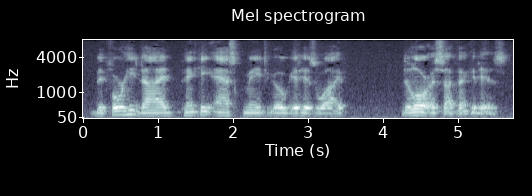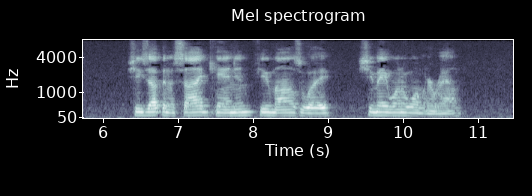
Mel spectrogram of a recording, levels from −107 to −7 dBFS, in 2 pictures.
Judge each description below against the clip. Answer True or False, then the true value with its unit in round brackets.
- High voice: False (115 Hz)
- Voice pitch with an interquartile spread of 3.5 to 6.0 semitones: False (2.7 semitones)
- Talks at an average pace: True (160 wpm)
